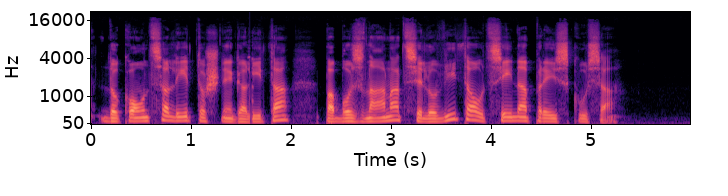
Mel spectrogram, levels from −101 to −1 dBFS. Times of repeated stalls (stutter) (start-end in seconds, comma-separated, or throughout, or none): none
